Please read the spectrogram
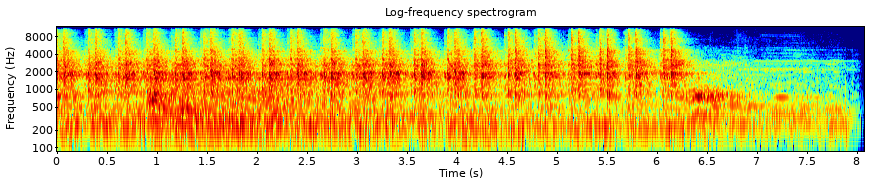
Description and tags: Toy Gun Trigger Distance
Arcade game with a gun.
arcade, buttons, game-sound, joystick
